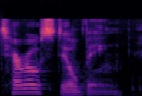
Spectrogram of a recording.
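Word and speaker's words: pterostilbene: have Tarot still being that's right guys it's pronounced Tarot still Bing that is a phytonutrient right so now that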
